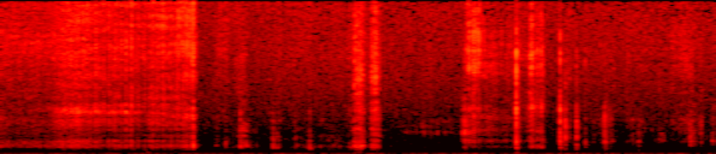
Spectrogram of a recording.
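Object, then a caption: Plastic lid with fabric pad. Fingertips rub and scratch the grey fabric pad on a flat blue plastic easel lid while the other hand's nails touch its plastic rim. A quiet, continuous scratchy brushing with a bright hiss is broken by short, sharp ticks and clicks from the nails on the plastic.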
